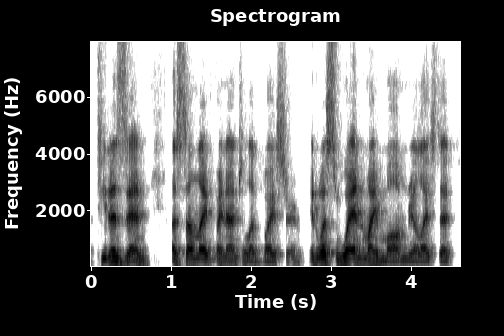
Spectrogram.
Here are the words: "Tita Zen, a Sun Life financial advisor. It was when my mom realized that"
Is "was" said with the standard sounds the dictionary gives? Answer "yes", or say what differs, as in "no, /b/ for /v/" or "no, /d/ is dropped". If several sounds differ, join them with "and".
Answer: yes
